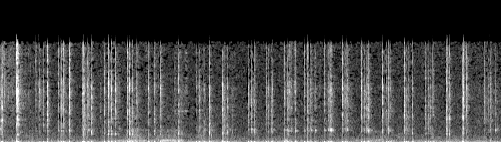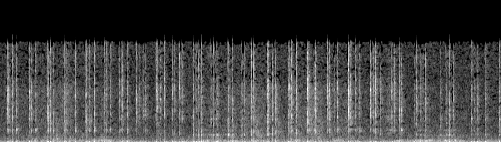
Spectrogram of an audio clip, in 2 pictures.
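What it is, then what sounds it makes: Aluminium aerosol can. An uncapped, hollow blue aluminium aerosol can is held in both hands with its shiny bottom toward the mic while fingernails scratch and tap its metal bottom and side. The result is a steady stream of quick, crisp clicks and bright scratchy strokes that die away almost instantly, with a soft low rumble underneath.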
